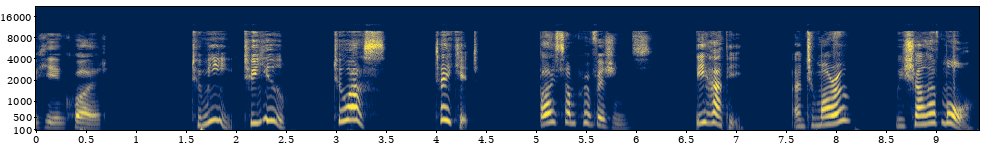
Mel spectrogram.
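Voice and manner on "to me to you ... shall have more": bright, much higher, rising delight; joyful. A narrator's reading. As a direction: share the good news with joy. Son joyfully gives father money.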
